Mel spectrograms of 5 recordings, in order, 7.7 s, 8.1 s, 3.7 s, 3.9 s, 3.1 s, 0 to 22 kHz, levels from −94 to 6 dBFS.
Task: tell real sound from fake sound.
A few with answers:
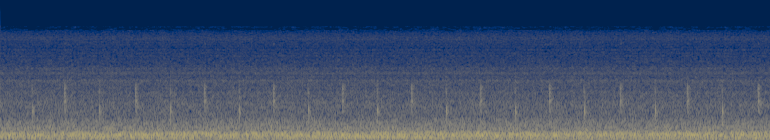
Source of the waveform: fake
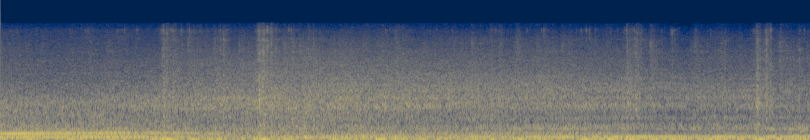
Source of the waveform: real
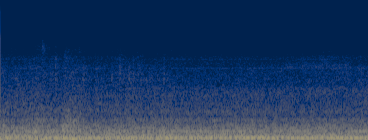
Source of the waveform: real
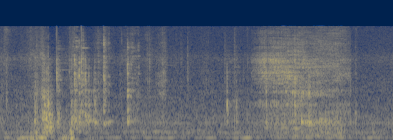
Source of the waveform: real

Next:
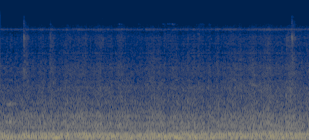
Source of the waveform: fake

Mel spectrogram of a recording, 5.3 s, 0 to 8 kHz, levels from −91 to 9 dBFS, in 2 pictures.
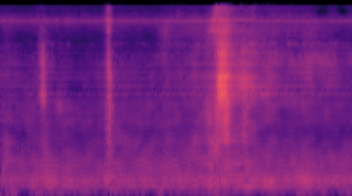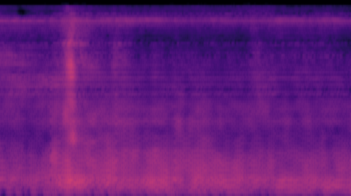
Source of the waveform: fake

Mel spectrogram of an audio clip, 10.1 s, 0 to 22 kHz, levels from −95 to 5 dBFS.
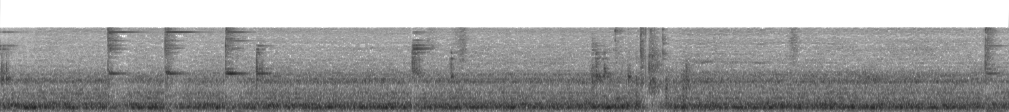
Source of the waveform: real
